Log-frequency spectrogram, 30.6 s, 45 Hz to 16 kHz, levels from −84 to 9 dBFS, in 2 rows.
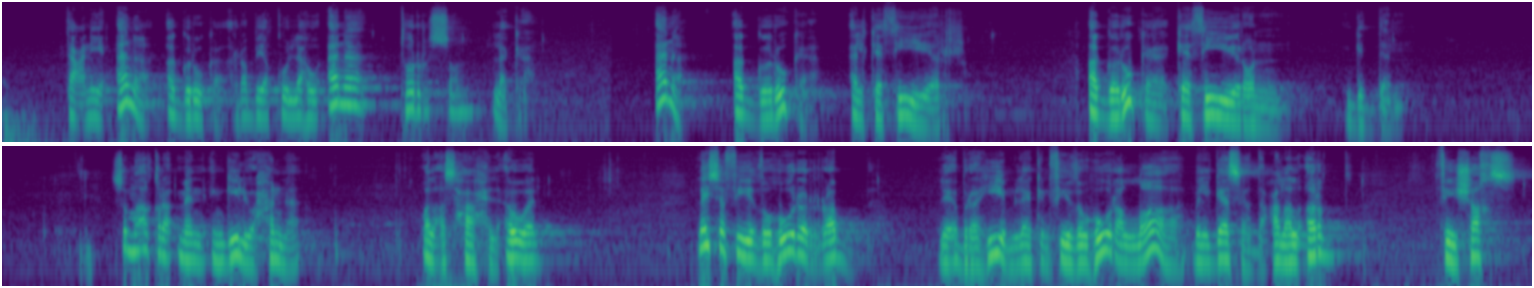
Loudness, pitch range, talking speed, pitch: -27 LUFS, 130-160 Hz, 70 wpm, 140 Hz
